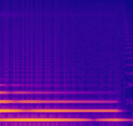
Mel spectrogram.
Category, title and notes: Instrument samples > Synths / Electronic
Electric Piano (FM)
Made in famistudio. Electric piano for musical use.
